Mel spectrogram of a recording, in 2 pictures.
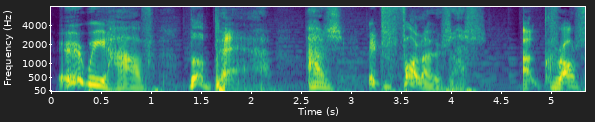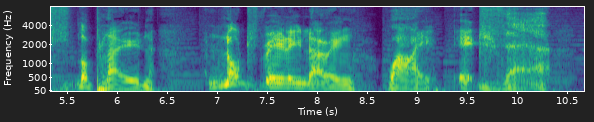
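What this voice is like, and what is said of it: David Attenborough impression. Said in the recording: “my David Attenborough impression”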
